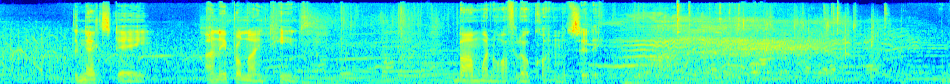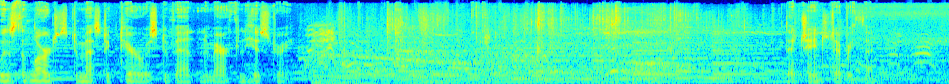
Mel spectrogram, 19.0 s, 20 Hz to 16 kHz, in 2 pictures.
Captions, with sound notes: The next day, on April 19, the bomb went off at Oklahoma City. (baby crying) It was the largest domestic terrorist event in American history. That changed everything.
